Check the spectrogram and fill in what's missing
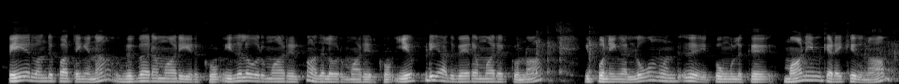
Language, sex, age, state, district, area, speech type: Tamil, male, 18-30, Tamil Nadu, Dharmapuri, rural, spontaneous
